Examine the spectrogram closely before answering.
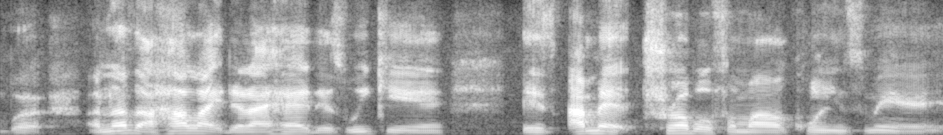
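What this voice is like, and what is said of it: Hoarse, nearly lost voice. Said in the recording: “my voice is still gone”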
